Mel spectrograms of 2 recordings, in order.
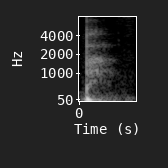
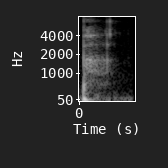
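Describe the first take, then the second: Both takes have the same delivery.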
